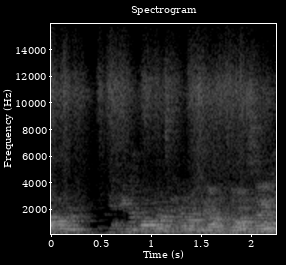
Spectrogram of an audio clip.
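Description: Voices in an echoing hall, people talking and calling out with no clear words, with a short lull about half a second in.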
